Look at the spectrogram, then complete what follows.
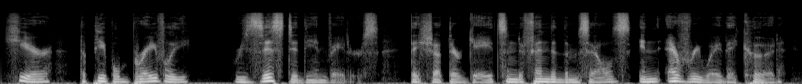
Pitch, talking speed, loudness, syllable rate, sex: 110 Hz, 140 wpm, -20 LUFS, 5.1 syllables/s, male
